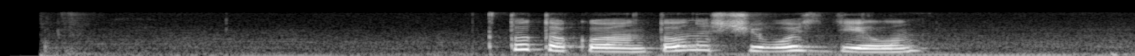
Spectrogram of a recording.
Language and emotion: Russian, neutral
